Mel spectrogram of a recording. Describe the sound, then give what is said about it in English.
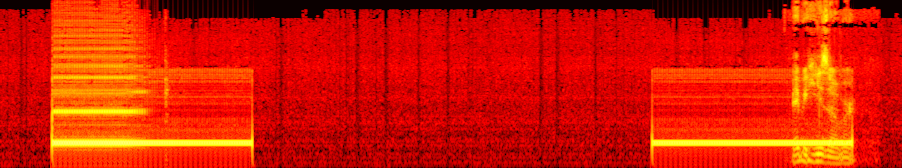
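An outgoing phone call's tone sounds twice: two loud, steady electronic tones about two seconds each, separated by a long silent pause, with a brief burst of noise as the second tone ends. “Uh, all right, we're calling him.”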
